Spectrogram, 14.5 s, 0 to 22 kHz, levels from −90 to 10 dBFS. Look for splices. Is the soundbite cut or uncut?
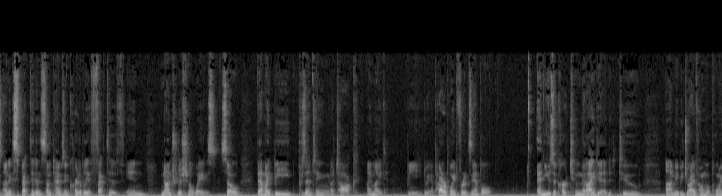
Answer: uncut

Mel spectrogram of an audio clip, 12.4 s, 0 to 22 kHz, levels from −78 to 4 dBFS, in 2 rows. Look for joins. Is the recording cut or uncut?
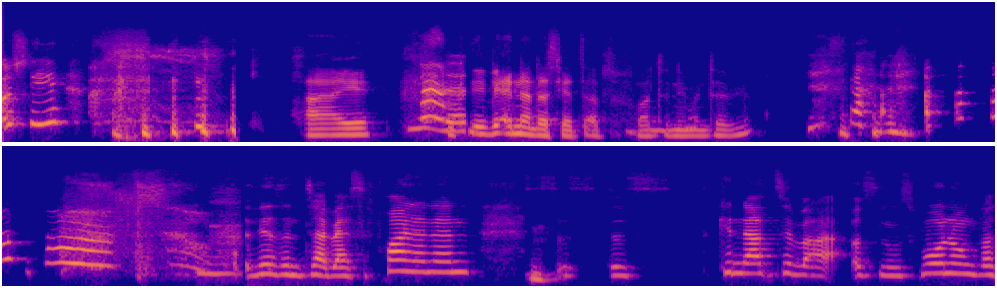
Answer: cut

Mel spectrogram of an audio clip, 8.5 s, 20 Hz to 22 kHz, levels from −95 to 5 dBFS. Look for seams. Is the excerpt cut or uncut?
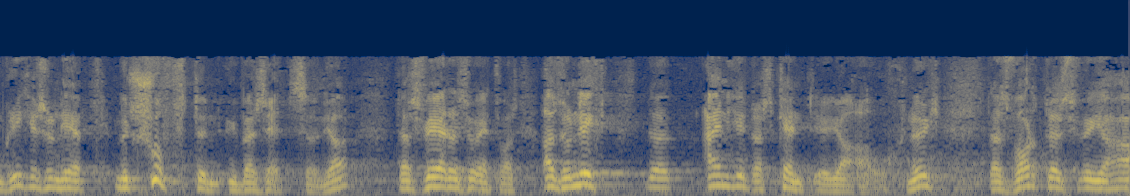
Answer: cut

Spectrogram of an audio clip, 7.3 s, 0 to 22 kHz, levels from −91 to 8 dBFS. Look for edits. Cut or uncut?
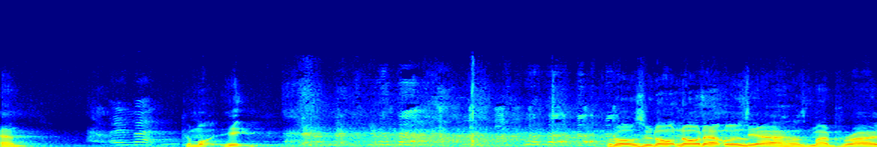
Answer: cut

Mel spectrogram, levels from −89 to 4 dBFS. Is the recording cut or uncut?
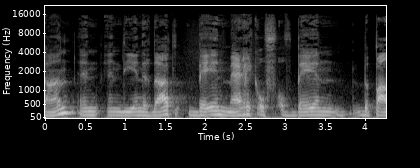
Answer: uncut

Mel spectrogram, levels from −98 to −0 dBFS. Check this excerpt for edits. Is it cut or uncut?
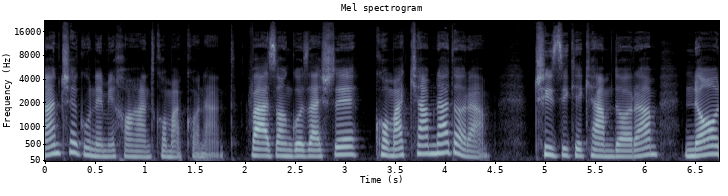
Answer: cut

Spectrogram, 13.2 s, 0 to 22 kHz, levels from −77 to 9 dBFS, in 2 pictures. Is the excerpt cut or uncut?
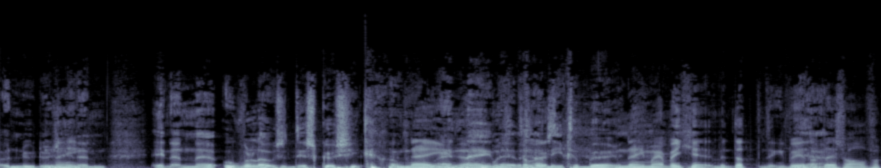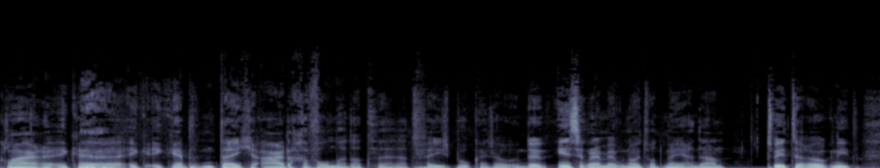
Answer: uncut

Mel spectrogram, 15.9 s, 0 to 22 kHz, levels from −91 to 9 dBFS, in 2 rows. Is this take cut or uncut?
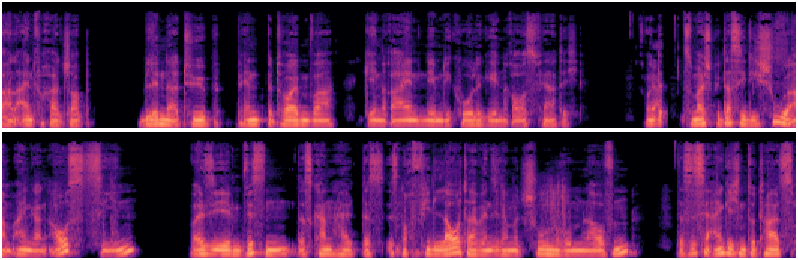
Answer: cut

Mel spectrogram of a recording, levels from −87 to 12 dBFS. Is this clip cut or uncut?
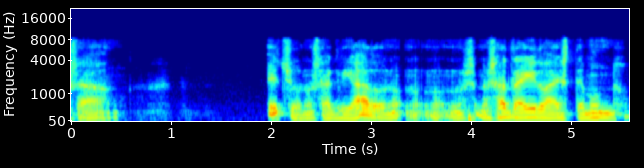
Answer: cut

